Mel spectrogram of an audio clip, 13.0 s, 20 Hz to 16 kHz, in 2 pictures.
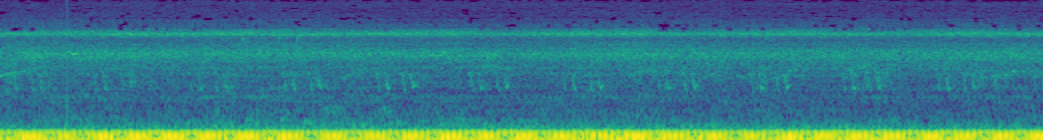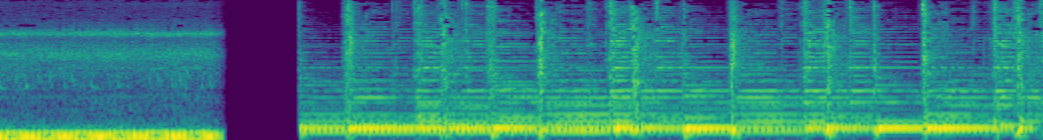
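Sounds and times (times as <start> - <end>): high insect buzz: 0.0 - 8.0
low drone: 0.0 - 8.0.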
